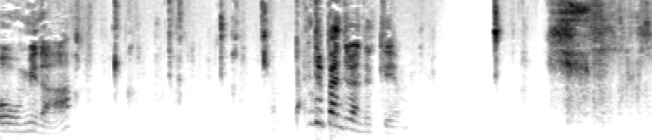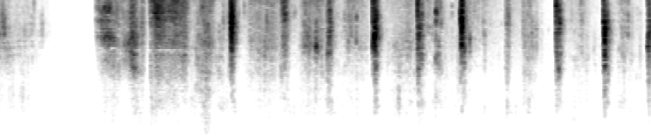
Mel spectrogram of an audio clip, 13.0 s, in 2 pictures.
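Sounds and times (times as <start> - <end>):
crunchy chewing with clicks: 0.6 - 3.1, 4.2 - 13.0
loud crunch of biting chicken: 5.0 - 13.0.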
